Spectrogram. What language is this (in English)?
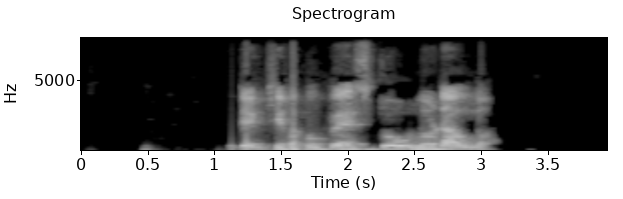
Odia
